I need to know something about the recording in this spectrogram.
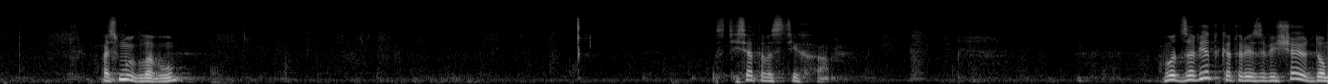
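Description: A man reads aloud slowly into a microphone, with long pauses.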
